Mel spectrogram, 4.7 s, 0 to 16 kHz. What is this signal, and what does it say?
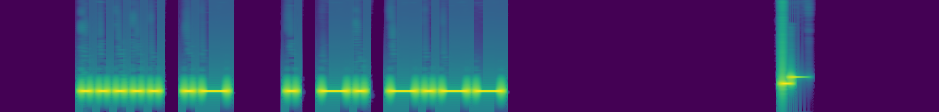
Morse code, heard as a keyed tone, about 28 wpm, 700 Hz. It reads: 5A ENY
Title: Field Day Exchanges Encore - 28wpm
